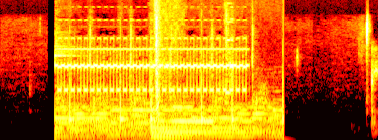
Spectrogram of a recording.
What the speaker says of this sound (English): we use ring to describe the sound of notifications on the phone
